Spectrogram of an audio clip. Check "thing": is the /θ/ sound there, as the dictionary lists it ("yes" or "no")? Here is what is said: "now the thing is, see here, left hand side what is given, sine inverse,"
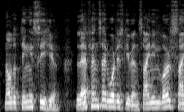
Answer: no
